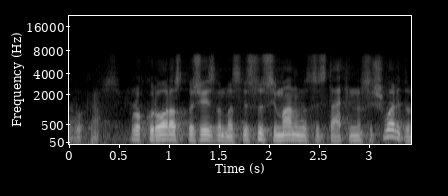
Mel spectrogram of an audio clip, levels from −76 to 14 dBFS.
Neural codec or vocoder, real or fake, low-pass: codec, 16 kHz, 0.7 kbps, FocalCodec; fake; 7.2 kHz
